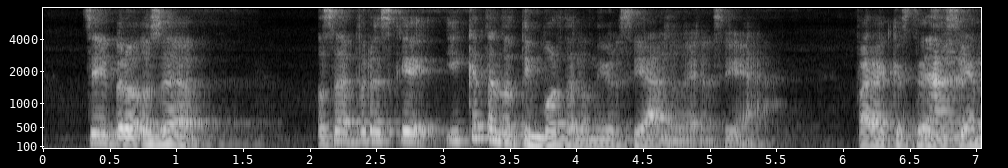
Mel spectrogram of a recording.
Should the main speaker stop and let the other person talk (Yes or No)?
No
